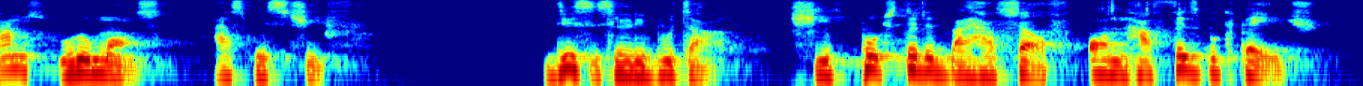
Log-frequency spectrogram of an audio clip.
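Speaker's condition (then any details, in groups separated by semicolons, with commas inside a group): No condition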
